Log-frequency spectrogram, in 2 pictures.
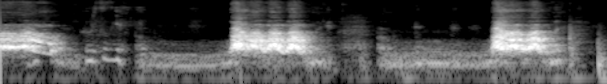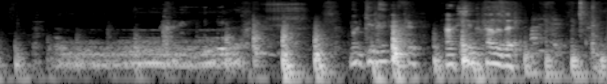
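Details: Presa Canario dog at a family home, noticing a visitor arriving before they reach the garden: two loud, rough barks about three seconds apart, followed by people talking and greeting nearby.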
